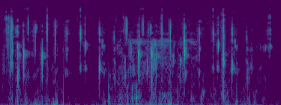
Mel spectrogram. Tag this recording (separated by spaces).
paste cream toothpaste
